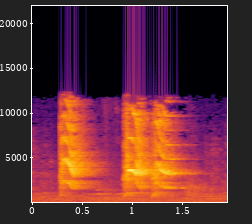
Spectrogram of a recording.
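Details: Home-bred zebra finch chick calling indoors: two harsh, buzzy squawks, the second longer and split into two parts, with a quiet room behind.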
